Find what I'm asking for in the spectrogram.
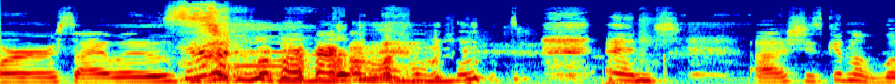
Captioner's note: everyone laughs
